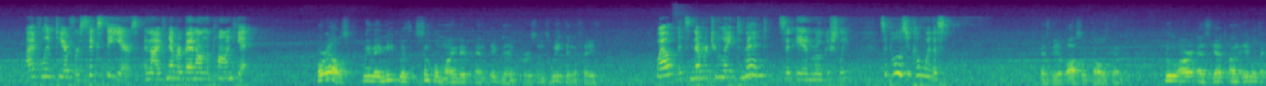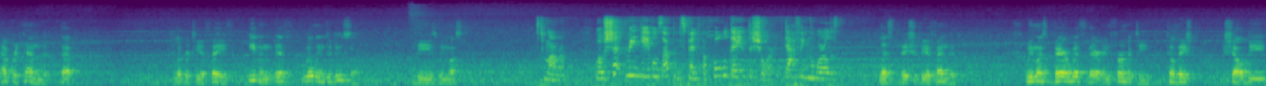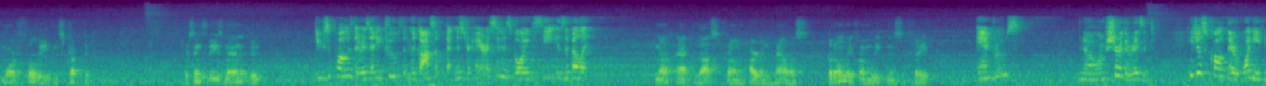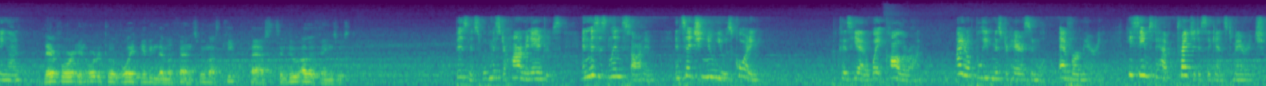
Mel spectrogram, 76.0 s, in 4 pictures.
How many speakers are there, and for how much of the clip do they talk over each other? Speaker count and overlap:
two, no overlap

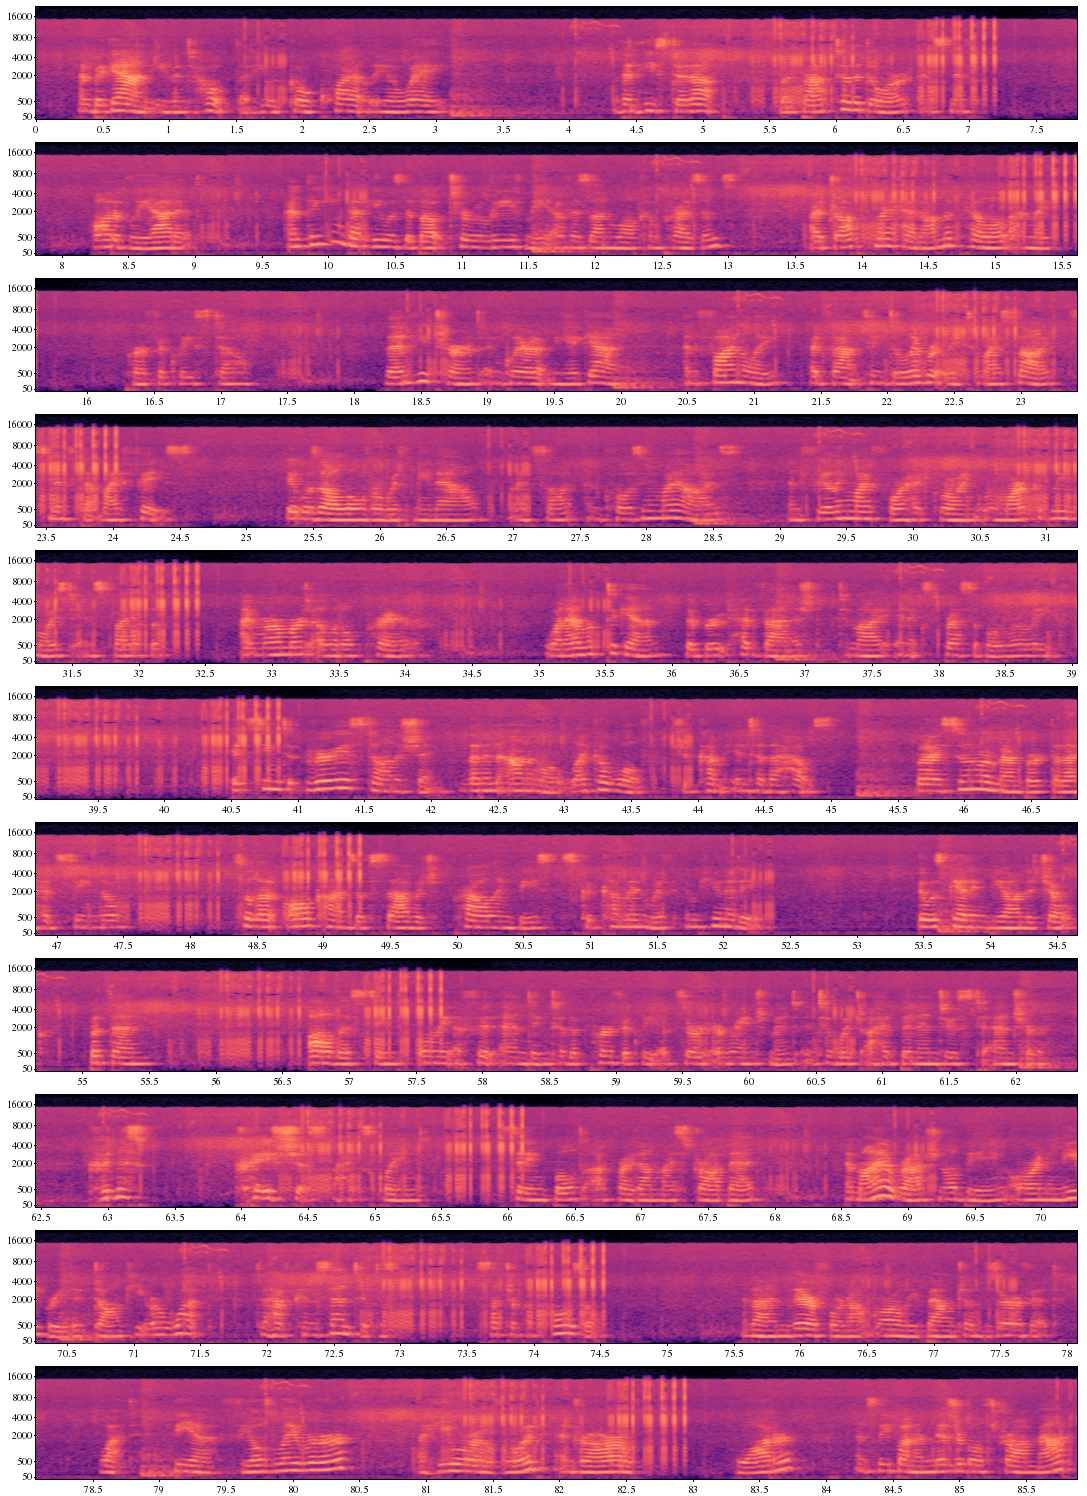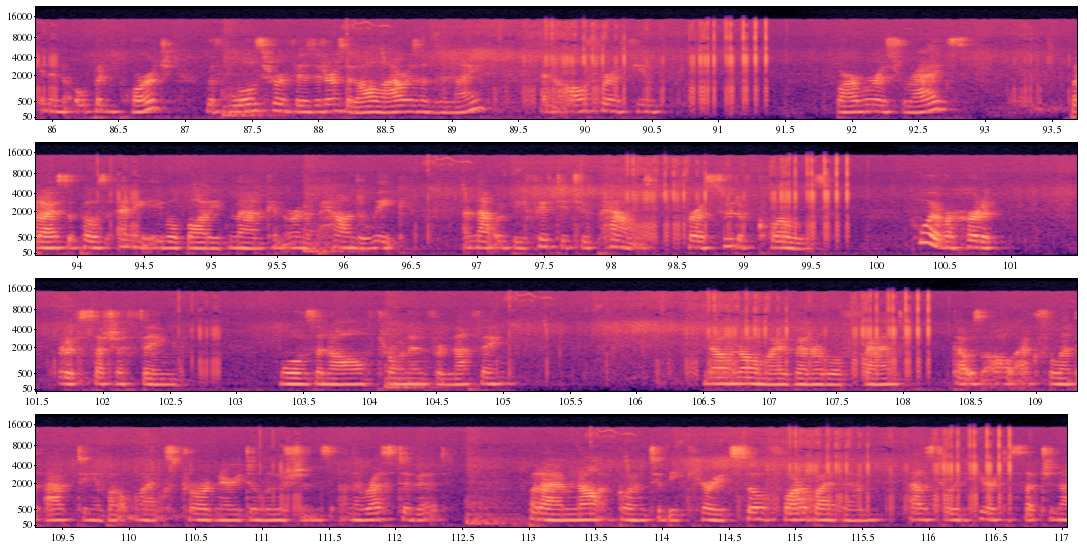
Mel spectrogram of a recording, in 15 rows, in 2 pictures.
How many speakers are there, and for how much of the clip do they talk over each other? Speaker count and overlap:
one, no overlap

